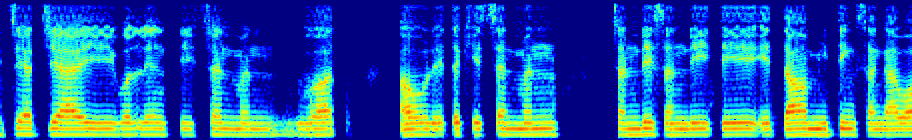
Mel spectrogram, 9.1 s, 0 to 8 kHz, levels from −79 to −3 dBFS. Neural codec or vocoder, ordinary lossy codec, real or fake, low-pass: codec, 16 kHz, 0.4 kbps, LongCat-Audio-Codec; none; fake; 7.2 kHz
